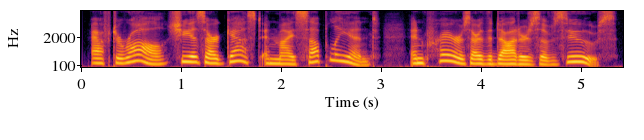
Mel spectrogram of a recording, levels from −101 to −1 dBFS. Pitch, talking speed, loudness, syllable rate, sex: 210 Hz, 175 wpm, -16 LUFS, 4.1 syllables/s, female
